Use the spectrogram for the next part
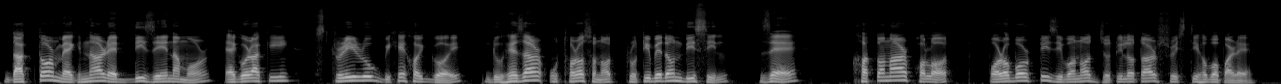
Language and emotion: Assamese, neutral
